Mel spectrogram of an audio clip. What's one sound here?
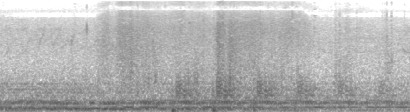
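Leafy bushes rustle as someone pushes through them.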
